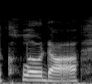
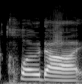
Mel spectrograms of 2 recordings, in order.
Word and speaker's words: Clodagh: head nun who is sister Clodagh and I think I'm pronouncing that correctly and sister Clodagh is actually quite young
